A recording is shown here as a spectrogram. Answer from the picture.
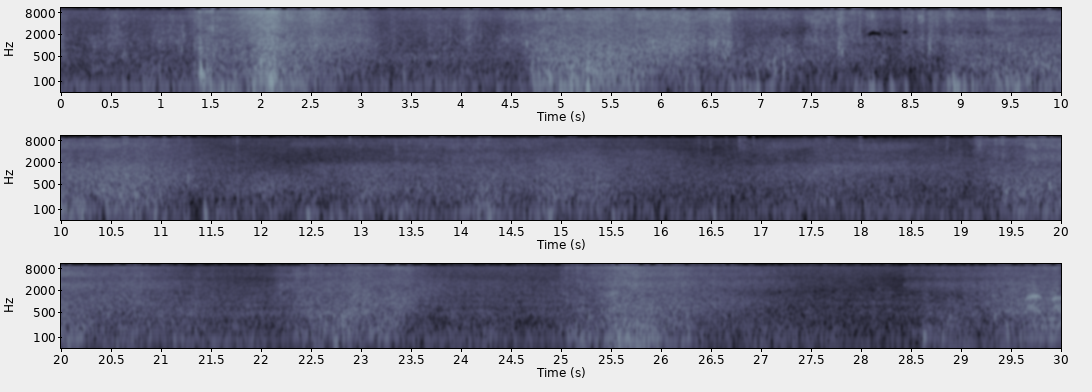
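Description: Surf washing onto the beach in slow surges every few seconds, with wind buffeting the microphone. A sudden loud burst about two seconds in is the loudest moment.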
